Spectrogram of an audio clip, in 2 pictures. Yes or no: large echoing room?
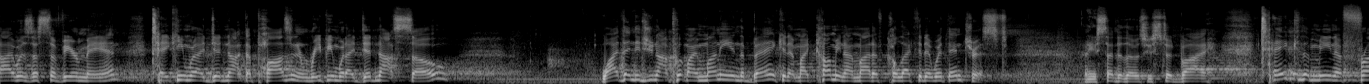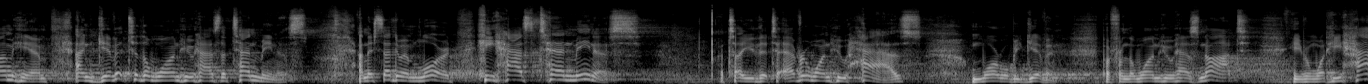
yes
